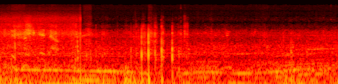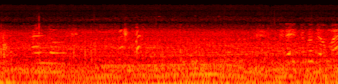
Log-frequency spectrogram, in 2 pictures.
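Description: City bus in motion, heard from a seat inside: a steady low engine and road rumble that swells near the end. A quick series of sharp clicks comes about two seconds in.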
